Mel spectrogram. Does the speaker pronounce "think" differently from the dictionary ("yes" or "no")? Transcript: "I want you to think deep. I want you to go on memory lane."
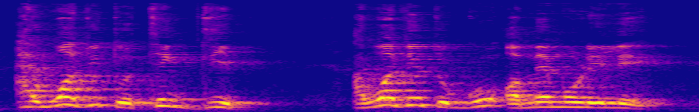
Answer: yes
